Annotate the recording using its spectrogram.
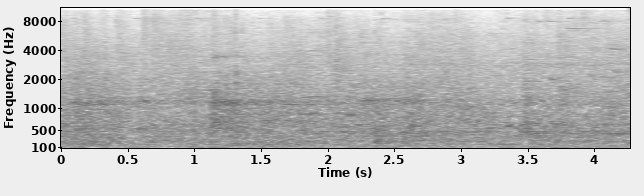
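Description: Bowling alley din: a steady clatter of balls rolling and pins falling on the lanes, mixed with voices, getting suddenly louder about a second in.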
